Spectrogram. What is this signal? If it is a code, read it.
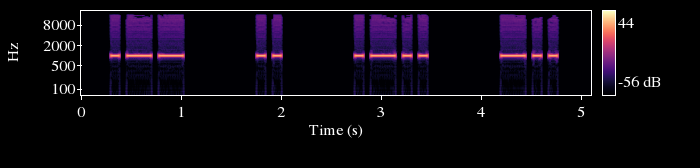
Morse code, heard as a keyed tone, about 15 wpm, spaced as for 8 wpm, 1000 Hz. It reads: WILD
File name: qotdfiles / 8wpm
